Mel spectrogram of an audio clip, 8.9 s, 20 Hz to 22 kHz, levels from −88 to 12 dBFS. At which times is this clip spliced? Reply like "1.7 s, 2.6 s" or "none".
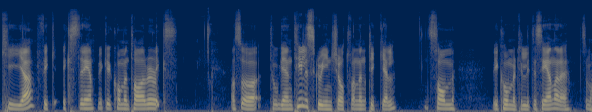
2.3 s, 3.6 s, 4.0 s, 5.5 s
